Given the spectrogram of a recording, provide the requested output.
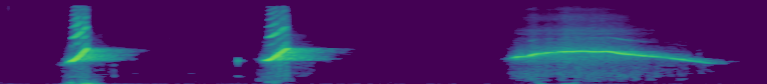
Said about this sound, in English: I whistled for the cab, and when it came near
